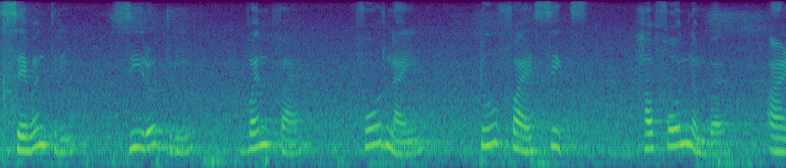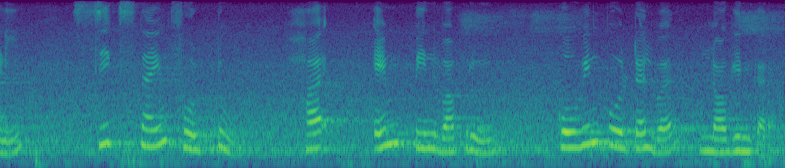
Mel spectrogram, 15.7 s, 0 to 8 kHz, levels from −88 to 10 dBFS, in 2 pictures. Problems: constant background noise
